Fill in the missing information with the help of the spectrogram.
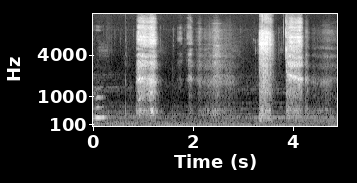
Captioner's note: Kira sobbing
